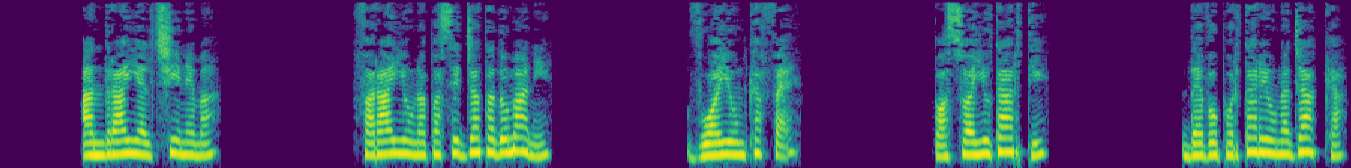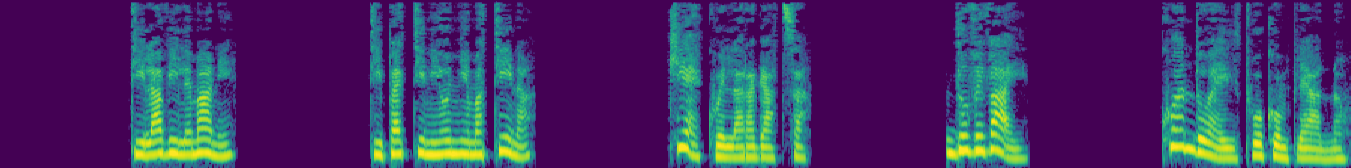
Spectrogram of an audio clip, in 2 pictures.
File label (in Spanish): GRAMATICA CLASE ITALIANO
